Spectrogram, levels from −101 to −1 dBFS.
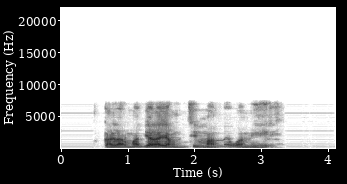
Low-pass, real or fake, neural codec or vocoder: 7.2 kHz; fake; vocoder, 22.05 kHz, 80 mel bands, HiFi-GAN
